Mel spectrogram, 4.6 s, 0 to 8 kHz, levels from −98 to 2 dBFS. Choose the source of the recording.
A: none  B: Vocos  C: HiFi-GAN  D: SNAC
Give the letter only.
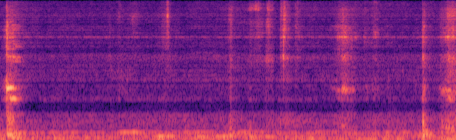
D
